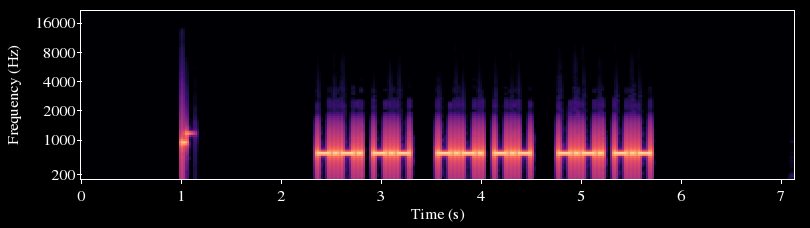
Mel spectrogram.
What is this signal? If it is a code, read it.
Morse code, heard as a keyed tone, about 30 wpm, 700 Hz. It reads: CK CK CK
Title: Multi-letter Phonemes Repeated 3x 30wpm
